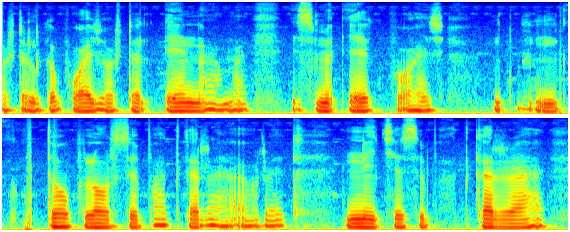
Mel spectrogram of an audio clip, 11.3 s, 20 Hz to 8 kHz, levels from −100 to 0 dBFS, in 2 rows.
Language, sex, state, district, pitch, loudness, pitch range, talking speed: Hindi, male, Jharkhand, Palamu, 115 Hz, -18 LUFS, 105-140 Hz, 90 wpm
